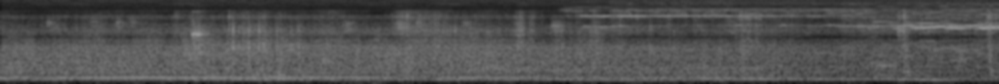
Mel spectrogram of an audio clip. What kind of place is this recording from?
bus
